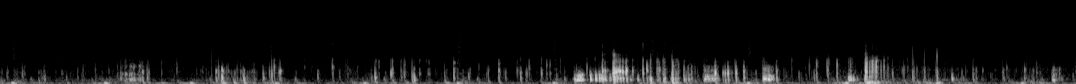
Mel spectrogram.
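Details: Own belly after eating and after abdominal exercise; the first meal was a large one at 16:00 after water-only fasting since 19:00 the previous day, on a raw-food diet. Frequent gurgles, squelches and rumbles, louder midway: active normal bowel sounds.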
